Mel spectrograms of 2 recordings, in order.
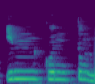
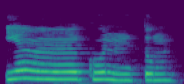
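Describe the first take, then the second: First: The n is pronounced clearly and briefly. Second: The n is hidden in a held nasal hum. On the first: The speaker calls it wrong. "bukan in kuntum ya, beda" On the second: The speaker calls it right. "seperti disamarkan"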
